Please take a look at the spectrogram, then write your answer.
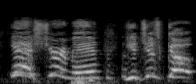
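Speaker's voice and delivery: helpful stranger. Retold or imitated. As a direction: play the obliging local in a high voice. Acts obliging stranger giving directions.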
